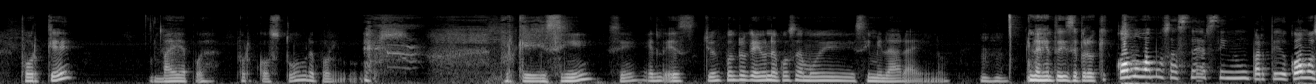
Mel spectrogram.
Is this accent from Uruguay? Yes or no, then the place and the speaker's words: no; Honduras; moved away; yo hace rato que salí de Honduras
